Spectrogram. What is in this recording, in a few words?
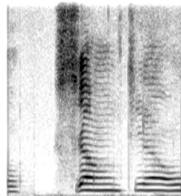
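"xiang1jiao1", Mandarin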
